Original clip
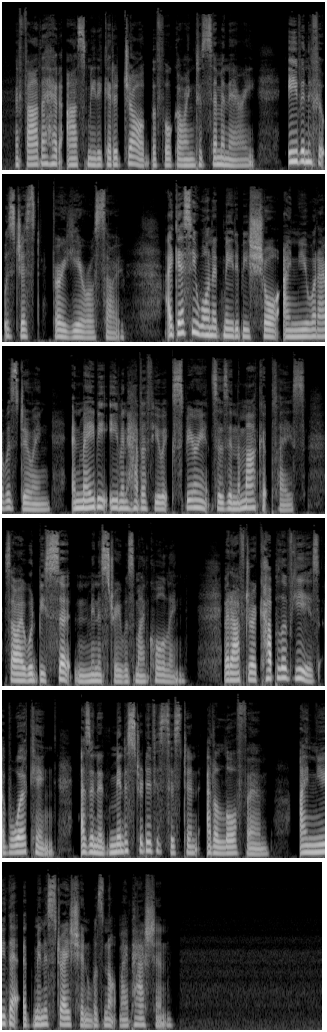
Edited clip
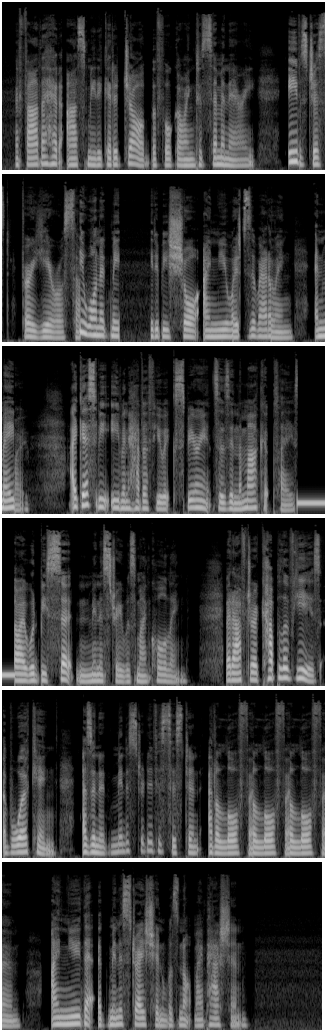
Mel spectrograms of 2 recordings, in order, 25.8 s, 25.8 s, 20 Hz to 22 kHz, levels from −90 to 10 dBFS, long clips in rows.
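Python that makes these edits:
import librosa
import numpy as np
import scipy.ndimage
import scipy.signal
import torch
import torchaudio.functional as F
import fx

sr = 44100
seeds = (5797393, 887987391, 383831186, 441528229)

y = fx.edit(x, sr, fx.cut(start_s=3.97, length_s=0.41),
    fx.move(start_s=5.76, length_s=1.09, to_s=9.86),
    fx.insert_room_tone(at_s=7.37, length_s=0.43),
    fx.reverse_span(start_s=8.46, length_s=0.51),
    fx.bleep(start_s=12.53, length_s=0.55, hz=287.0, db=-17.0),
    fx.fade_down_up(start_s=18.45, length_s=0.89, db=-9.0, fade_s=0.15),
    fx.repeat(start_s=20.07, length_s=0.49, count=3), tone=tone)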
